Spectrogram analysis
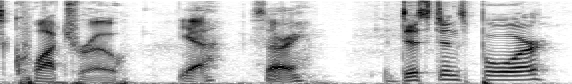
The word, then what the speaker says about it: quattro: a healthy that's numero Quatro Quatro yeah except for a health healthy pregnancy don't say it like that you said you sound ridiculous when you say it like that oh sorry it's Quattro yeah sorry the distance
